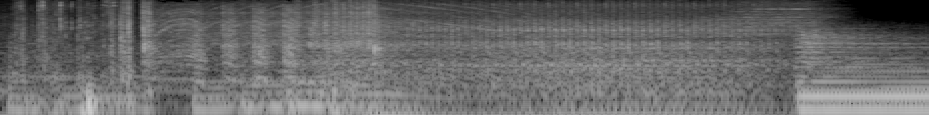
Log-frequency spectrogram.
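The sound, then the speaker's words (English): A car engine cranks with a rapid rattling starter, catches and roars up, then settles into a steady low idling hum, with no talking; the car is being driven home from a gig, in Tatura. “All right, you're listening to The Debrief with Dave O'Neill while I drive home from a gig with a comedian, and I've got Izzy Ali in the car, rising star.”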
